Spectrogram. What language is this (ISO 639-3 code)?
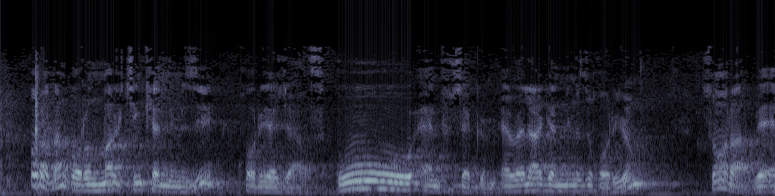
tur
